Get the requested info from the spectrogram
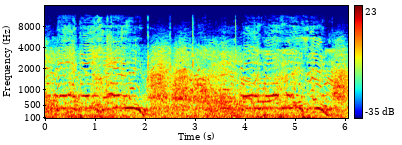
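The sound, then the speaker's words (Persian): A large crowd of Iranians gathered in Trafalgar Square, London, chants protest slogans in unison, loud and continuous, with rhythmic shouted phrases rising and falling over a dense wash of voices and occasional sharp claps or whistles. “در لندن، ایرانی‌ها در میدان ترافالگار جمع شدند. این برخی از شعارها.”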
